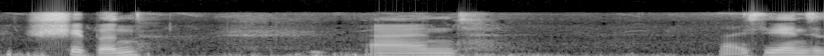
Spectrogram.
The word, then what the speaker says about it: Shipbourne: shitball which I've now found out is actually pronounced shipping and at the end of the video it's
